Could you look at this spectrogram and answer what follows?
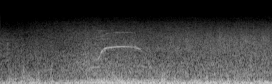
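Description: Ocean surf at Cocoa Beach, Florida washes in as a loud, continuous rumble of breaking waves mixed with wind buffeting the microphone, and a brief bird-like chirp rises over it midway.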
